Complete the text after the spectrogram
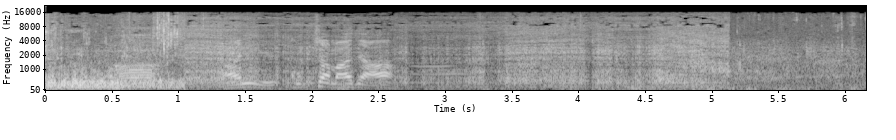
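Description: A gas torch roars with a steady hiss.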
